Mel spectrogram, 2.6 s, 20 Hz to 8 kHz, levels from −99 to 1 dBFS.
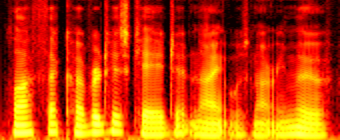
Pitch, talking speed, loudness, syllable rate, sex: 110 Hz, 260 wpm, -20 LUFS, 6.0 syllables/s, male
